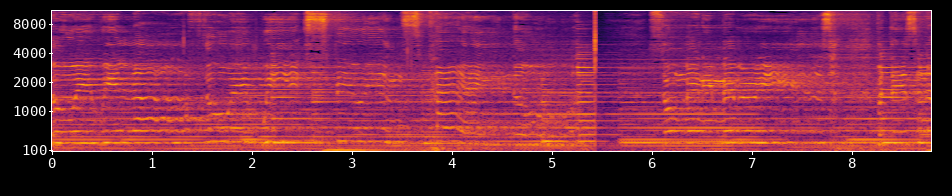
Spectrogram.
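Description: Live band music with a high singing voice carrying a wide vibrato over sustained instrumental accompaniment. About five seconds in there is a sharp click and a brief dropout in the sound.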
